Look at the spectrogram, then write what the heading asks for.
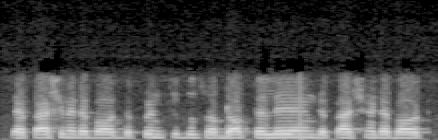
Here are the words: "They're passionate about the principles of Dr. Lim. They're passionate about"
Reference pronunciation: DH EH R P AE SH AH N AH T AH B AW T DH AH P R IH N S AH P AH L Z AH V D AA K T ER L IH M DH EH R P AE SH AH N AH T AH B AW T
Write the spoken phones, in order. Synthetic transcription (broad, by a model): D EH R P AE SH AH N AH T AH B AW T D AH P R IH N S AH P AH L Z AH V D AA K T ER L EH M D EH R P AE SH AH N AH T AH B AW T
